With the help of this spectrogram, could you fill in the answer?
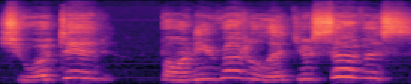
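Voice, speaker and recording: A man uses a put-on character voice with an extremely high pitch. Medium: audio drama. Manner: cheerful, agreeable.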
